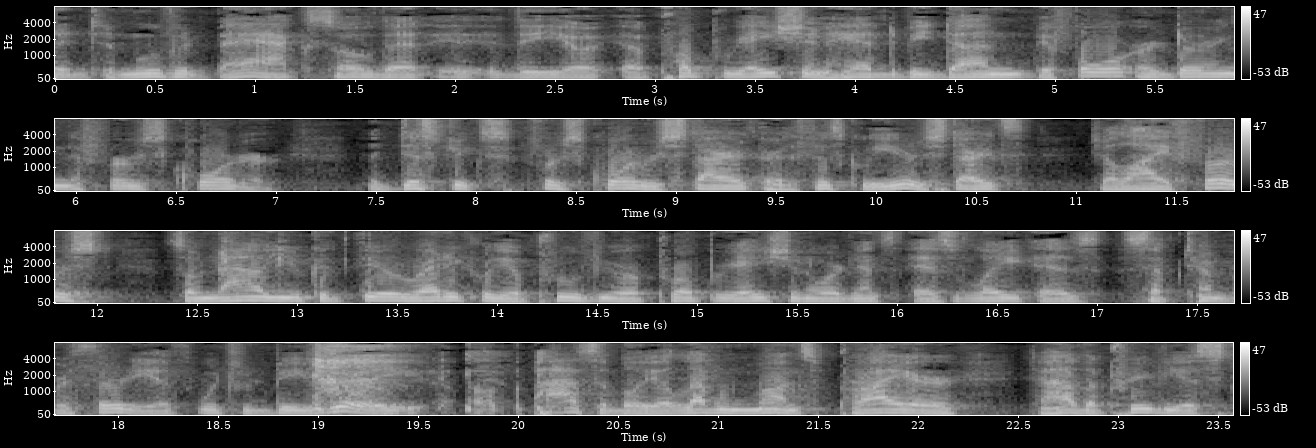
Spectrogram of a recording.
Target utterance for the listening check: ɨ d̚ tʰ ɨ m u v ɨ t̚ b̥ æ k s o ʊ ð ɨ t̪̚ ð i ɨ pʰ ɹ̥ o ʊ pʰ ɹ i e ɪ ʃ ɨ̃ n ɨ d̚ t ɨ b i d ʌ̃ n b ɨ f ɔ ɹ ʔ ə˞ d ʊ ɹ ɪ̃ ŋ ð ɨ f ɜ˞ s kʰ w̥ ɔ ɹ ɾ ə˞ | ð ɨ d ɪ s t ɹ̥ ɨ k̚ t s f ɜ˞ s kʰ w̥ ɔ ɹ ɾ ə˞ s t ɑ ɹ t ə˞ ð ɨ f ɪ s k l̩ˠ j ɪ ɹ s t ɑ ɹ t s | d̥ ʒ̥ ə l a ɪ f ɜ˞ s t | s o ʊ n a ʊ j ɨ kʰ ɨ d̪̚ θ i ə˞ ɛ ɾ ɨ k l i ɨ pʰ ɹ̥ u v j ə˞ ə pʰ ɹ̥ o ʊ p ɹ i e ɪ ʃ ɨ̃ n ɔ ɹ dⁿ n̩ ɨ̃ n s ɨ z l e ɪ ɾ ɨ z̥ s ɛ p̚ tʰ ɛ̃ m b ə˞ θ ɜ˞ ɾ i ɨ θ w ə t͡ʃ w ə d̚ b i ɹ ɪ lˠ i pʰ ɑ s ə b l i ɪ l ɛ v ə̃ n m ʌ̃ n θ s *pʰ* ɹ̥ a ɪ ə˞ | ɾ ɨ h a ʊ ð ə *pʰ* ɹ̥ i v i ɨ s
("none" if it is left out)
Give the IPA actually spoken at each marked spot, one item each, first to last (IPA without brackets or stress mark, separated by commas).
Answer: pʰ, pʰ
